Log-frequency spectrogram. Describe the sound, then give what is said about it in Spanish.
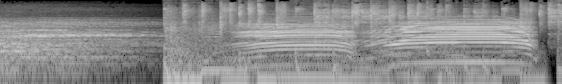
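Two long, loud cow moos follow a brief low rumble, each a rich harmonic bellow that rises and then sags in pitch, with a short pause between them and no talking. “¿Alguna vez te has preguntado cuál es el ganado más importante para el país? Ah, pues el ganado bovino, por la producción de carne y leche.”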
